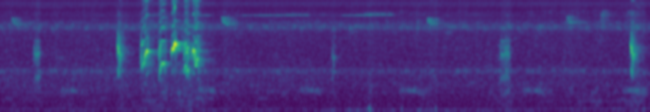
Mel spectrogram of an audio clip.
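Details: Caged red-whiskered bulbul used as a decoy, uttering a short, tumbling phrase of lively slurred whistles, plus scattered single chirps before and after amid long silences.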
